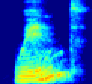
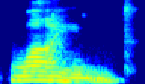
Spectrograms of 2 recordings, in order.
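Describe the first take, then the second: First: The vowel is short, as in 'it'. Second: The vowel is long, as in 'eye'. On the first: "which is straightforward" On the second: "the I has an I sound"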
